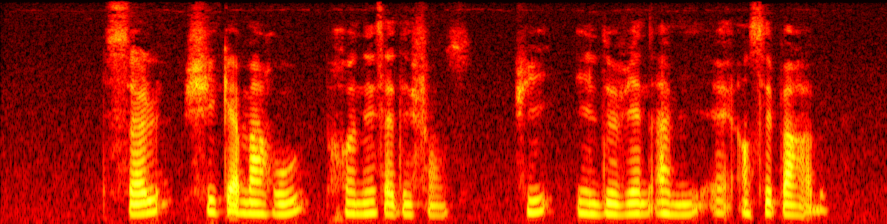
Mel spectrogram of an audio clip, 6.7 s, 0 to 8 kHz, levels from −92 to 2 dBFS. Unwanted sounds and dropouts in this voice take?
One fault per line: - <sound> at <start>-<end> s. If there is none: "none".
none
